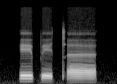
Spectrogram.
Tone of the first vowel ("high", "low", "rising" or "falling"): high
